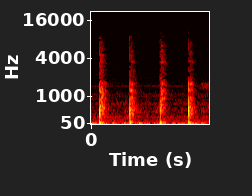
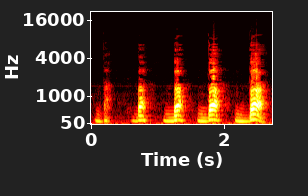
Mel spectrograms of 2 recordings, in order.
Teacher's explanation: So we say the P sound and the B sound are paired consonants. They are produced exactly the same way here in your mouth, but the P sound has no voicing and the B sound, b, b, does have voicing.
